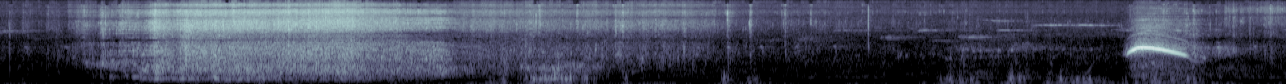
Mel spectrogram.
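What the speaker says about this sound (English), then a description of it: "Murphy, go and fetch a stick in the water." A dog splashes into a current-swept river to fetch a stick, a soft rushing splash lasting a couple of seconds, then scattered faint water sounds and a short sharp bird call near the end.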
